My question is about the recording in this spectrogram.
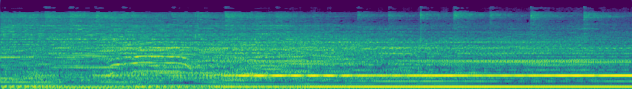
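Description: Live band playing loud, distorted rock; about two seconds in, a chord is held and rings out, then cuts off suddenly.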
